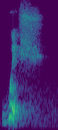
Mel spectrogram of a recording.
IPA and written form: wɪʆ (wish)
